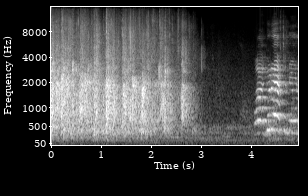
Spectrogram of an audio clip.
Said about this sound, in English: So let's give a warm round of applause for Pat Dillon.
